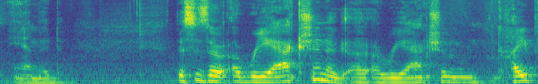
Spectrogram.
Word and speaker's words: amide: And they're going to form this new functional group called the amide, or the amide. I will pronounce this amide.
